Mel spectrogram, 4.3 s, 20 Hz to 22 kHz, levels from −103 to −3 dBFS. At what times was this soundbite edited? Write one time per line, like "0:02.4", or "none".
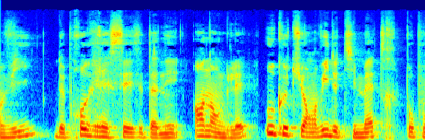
0:02.6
